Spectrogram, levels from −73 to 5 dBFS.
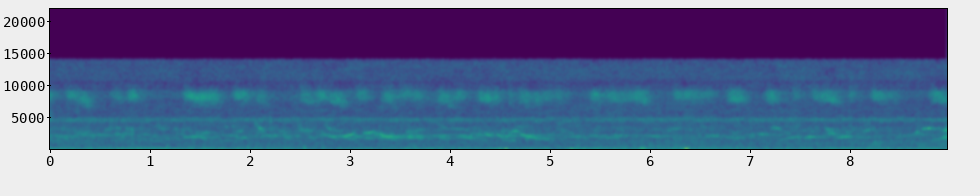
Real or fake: fake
